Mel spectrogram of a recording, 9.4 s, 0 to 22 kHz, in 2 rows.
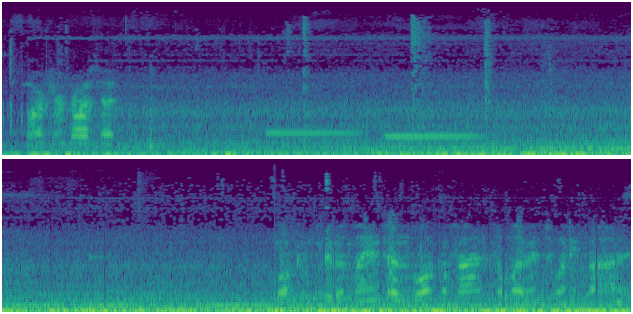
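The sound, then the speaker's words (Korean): Steady low drone of an airplane cabin on a flight of about 1 hour 40 minutes to Atlanta, Georgia, USA. People talk at the start and end, and a brief two-tone chime sounds early on for a flight attendant's announcement. “1시간 40분 정도 비행기를 타고 애틀란타에 도착했습니다.”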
